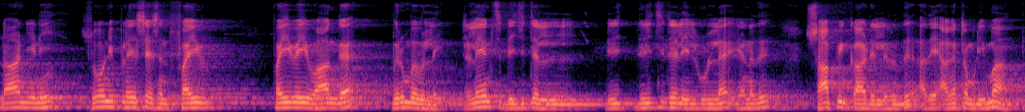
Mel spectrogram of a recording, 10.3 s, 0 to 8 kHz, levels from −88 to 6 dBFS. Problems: none marked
